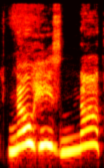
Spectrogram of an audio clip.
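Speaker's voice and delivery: high, loud, slow scream. A narrator's reading. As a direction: Eddie screams at Mom that the bear is real, high and loud. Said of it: "screamed Eddie".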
